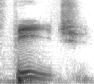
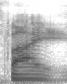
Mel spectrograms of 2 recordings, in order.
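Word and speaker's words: Feige: pronounce his name I always thought it was feij when I hear it pronounced it's F so okay I've never heard I guess I've never heard and that actually sounds like a name as opposed to feed I always thought it was Kevin feed go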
